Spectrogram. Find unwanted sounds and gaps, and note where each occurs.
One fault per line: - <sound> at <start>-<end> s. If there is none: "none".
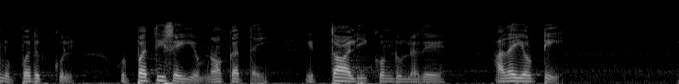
none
